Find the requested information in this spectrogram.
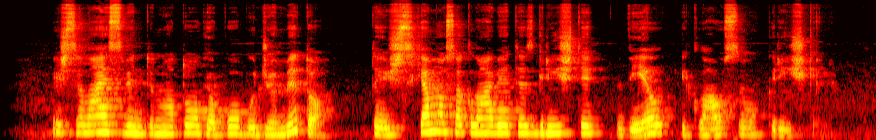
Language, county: Lithuanian, Vilnius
